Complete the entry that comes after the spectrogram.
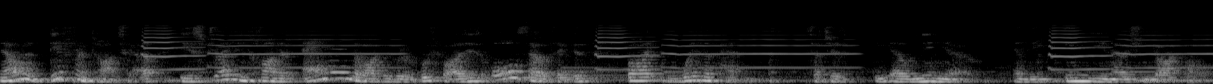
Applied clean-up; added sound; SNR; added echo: none; Trumpet; 18 dB; reverberation time 0.6 s.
